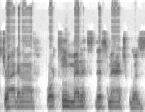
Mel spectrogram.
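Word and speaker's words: Dragunov: this right surprisingly Finn Balor again I cannot pronounce this guy's first name Thank You Christian it's dragon off 14 minutes this match was so much fun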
